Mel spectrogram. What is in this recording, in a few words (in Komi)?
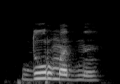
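"дурмӧдны", female; kpv; audio dict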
